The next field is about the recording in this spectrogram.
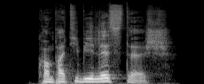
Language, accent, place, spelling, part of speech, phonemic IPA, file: German, Germany, Berlin, kompatibilistisch, adjective, /kɔmpatibiˈlɪstɪʃ/, De-kompatibilistisch.ogg
- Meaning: compatibilistic, compatible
